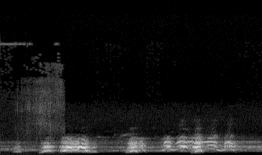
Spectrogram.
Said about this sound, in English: Closer to home, a coyote chorus in an eastern Washington canyon.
